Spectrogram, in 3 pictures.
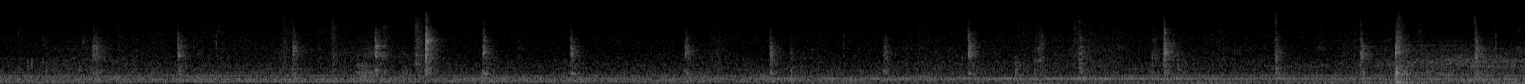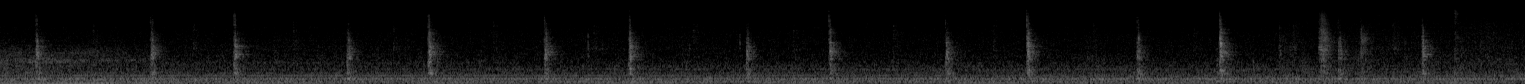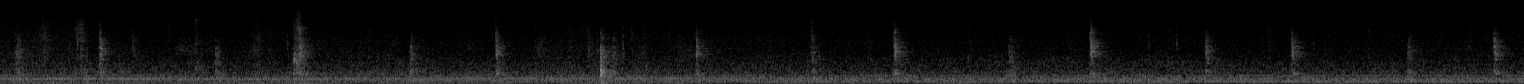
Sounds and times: Tick-tock: 2.9s - 5.9s, 6.8s - 7.1s, 7.7s - 9.0s, 9.6s - 10.9s, 11.5s - 30.0s, 33.4s - 45.7s.

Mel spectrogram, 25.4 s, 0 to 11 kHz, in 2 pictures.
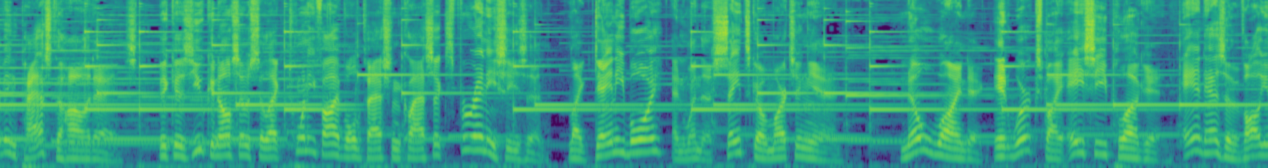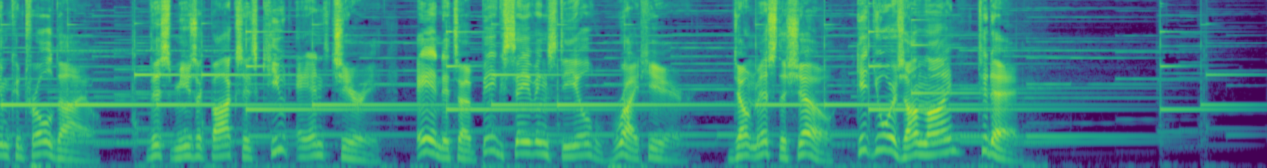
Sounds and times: Glockenspiel: 0.0s - 25.3s
Marimba, xylophone: 0.0s - 25.3s.

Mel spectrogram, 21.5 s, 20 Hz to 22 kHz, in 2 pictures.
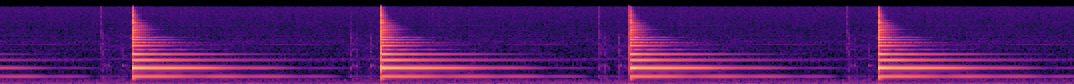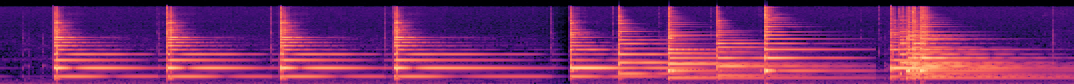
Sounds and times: Guitar: 16.8s - 21.4s.

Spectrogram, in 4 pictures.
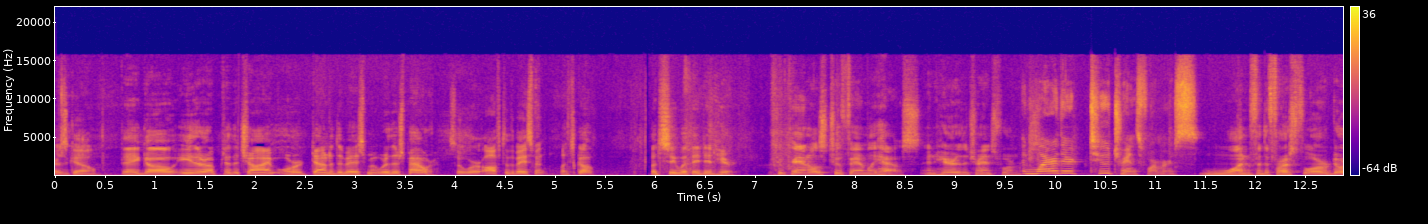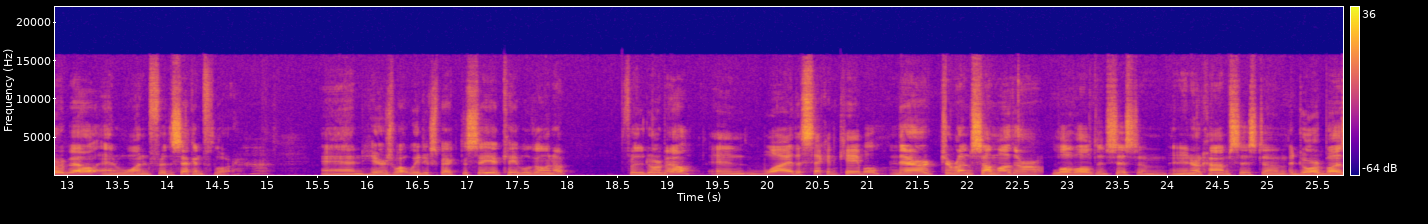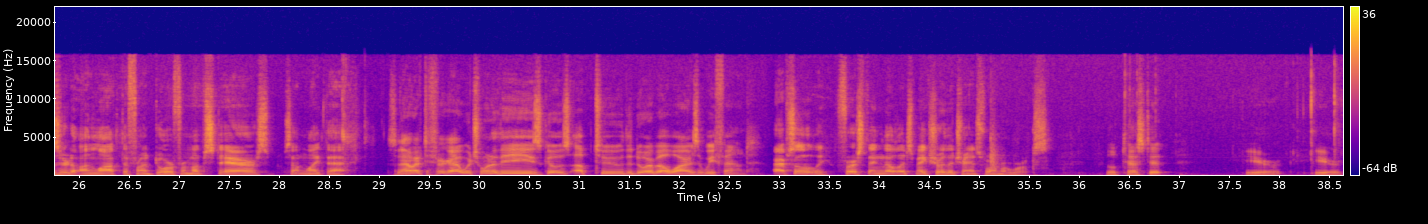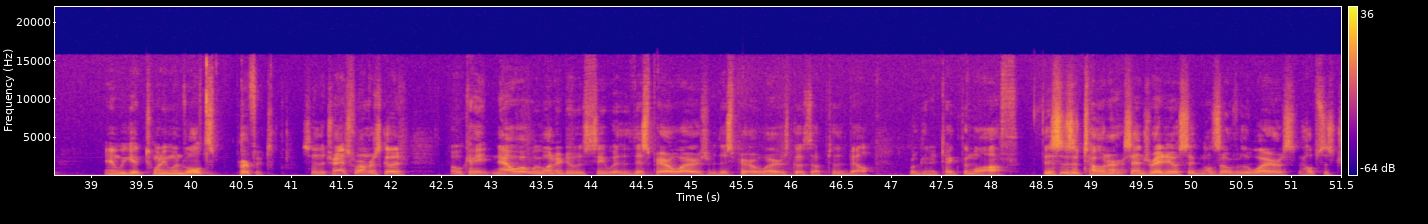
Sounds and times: Speech: 6.0s - 14.7s, 18.6s - 36.9s, 39.2s - 51.5s.

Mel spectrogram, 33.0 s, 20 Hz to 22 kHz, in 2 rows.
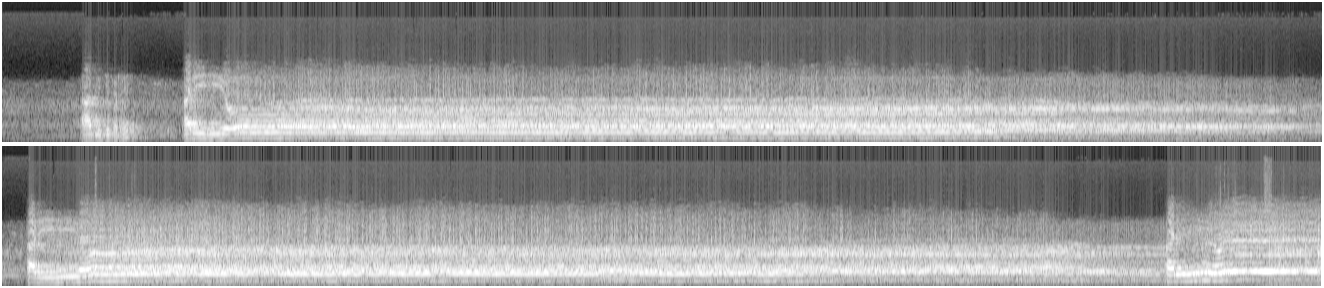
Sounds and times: Mantra: 2.2s - 32.9s.

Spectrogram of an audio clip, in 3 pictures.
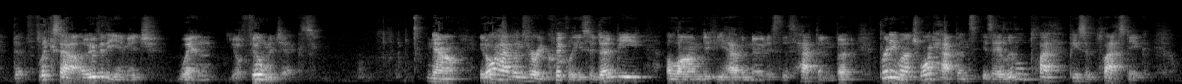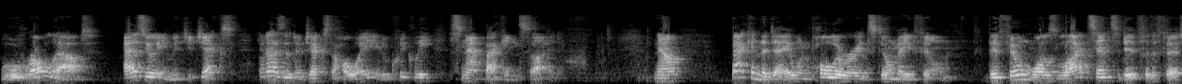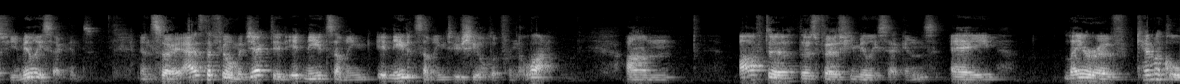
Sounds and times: Speech: 0.0s - 3.3s, 4.2s - 17.6s, 18.3s - 35.4s.

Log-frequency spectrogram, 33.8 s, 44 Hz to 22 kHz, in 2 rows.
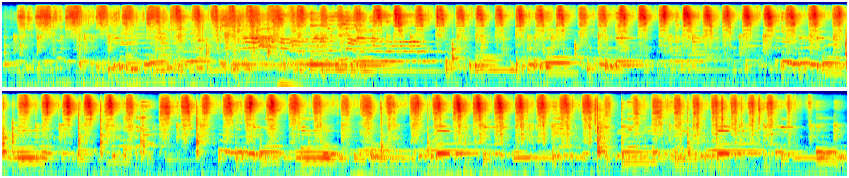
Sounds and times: Strum: 0.0s - 33.8s.

